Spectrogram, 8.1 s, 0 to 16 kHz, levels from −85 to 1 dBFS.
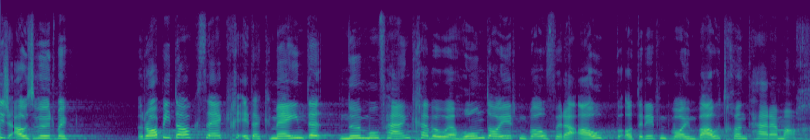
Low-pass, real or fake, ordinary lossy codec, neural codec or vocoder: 14.4 kHz; real; none; none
